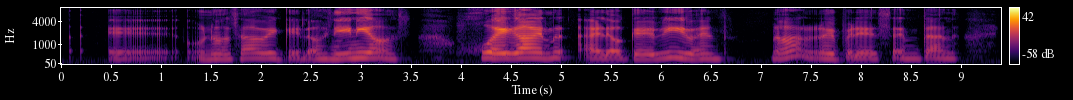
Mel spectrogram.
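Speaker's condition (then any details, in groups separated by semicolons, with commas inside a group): Cerebral palsy; prompting others' prejudice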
